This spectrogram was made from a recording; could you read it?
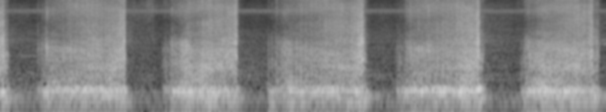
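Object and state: Plastic water bottle being crinkled.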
